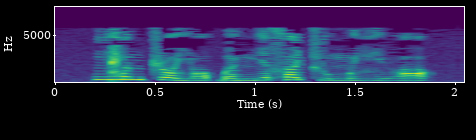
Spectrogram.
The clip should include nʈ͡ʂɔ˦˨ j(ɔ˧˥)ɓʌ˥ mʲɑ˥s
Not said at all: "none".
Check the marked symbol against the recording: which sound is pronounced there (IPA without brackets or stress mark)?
ɔ˥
